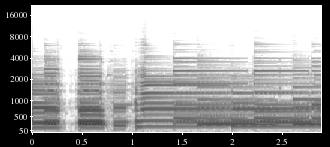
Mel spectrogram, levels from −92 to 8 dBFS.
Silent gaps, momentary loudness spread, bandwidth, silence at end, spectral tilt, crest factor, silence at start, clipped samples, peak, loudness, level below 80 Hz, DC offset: none; 6 LU; 6.8 kHz; 0 s; -7.5 dB/octave; 16 dB; 0 s; under 0.1%; -10 dBFS; -27 LUFS; -68 dBFS; under 0.1%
